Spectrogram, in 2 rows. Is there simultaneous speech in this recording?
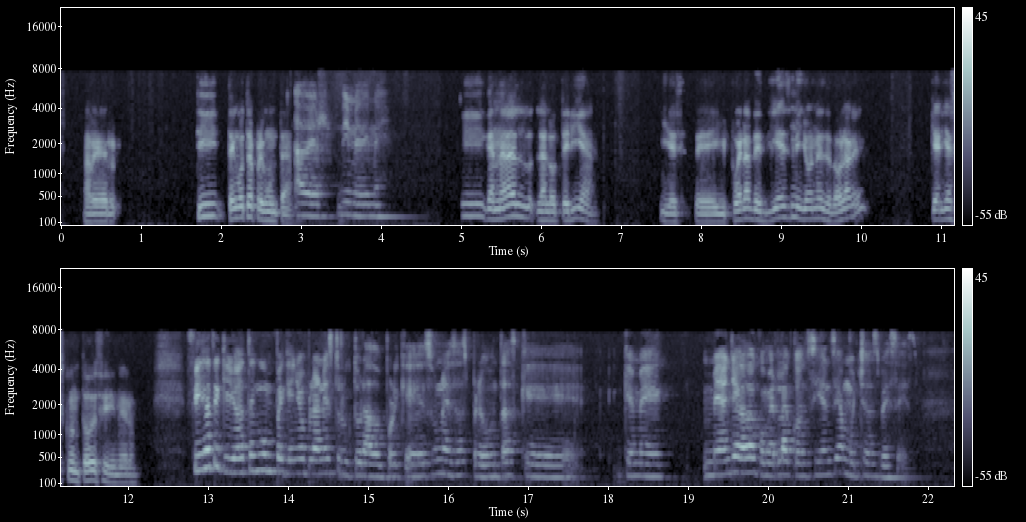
No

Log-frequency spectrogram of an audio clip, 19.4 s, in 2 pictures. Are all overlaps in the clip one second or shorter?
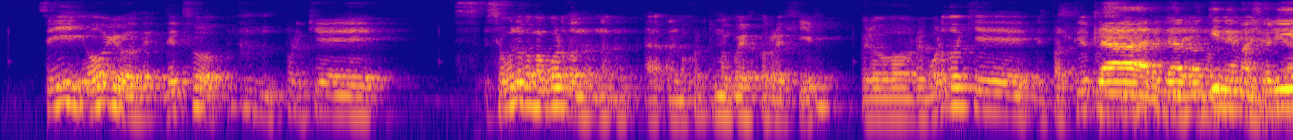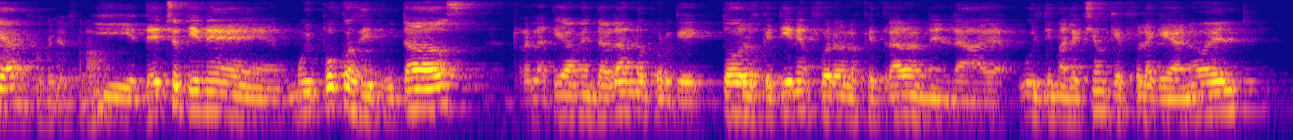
No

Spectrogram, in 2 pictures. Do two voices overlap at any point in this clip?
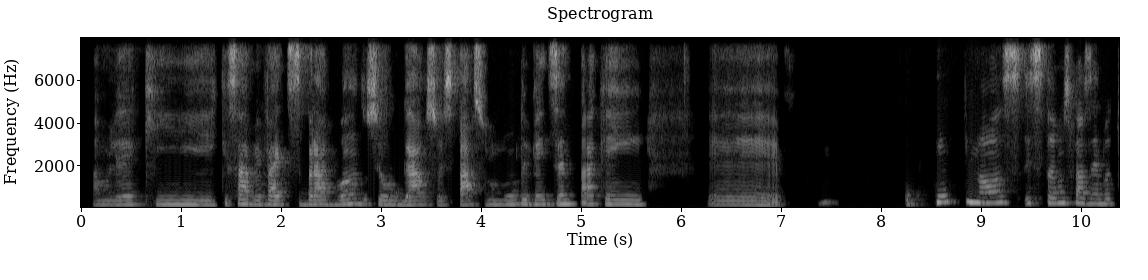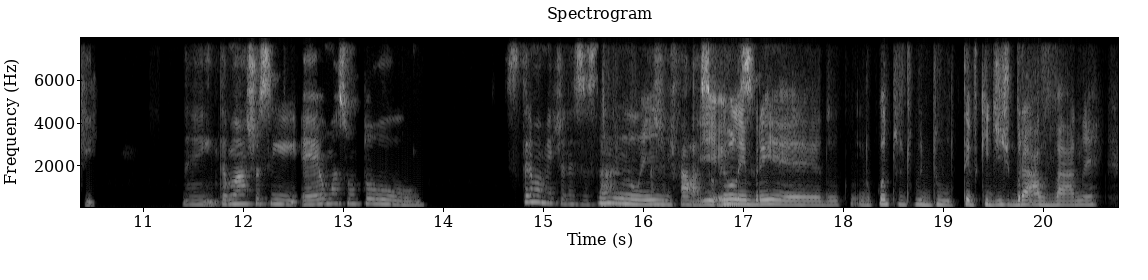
Yes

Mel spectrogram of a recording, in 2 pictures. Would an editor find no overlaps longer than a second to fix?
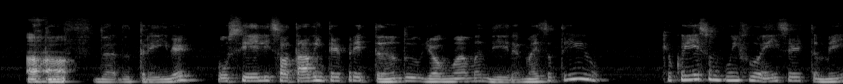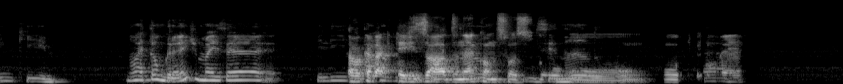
No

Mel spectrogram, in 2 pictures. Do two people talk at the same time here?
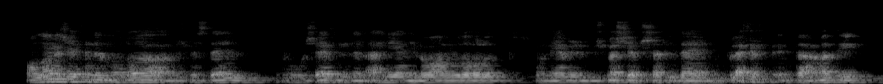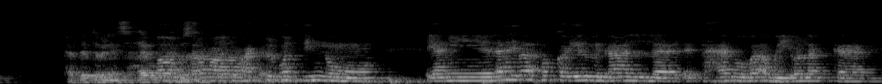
Yes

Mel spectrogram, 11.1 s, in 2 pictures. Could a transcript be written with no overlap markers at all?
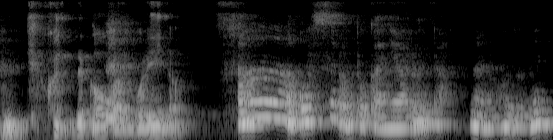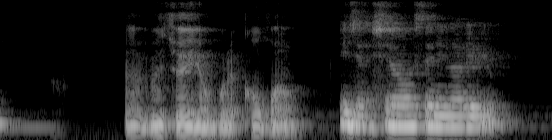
Yes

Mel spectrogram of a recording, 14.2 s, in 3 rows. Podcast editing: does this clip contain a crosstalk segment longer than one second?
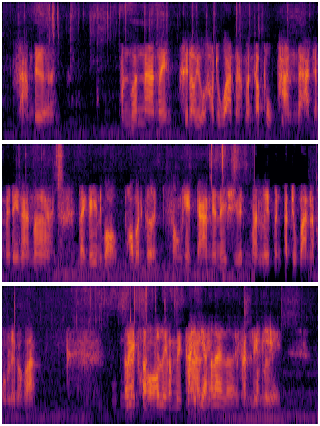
Yes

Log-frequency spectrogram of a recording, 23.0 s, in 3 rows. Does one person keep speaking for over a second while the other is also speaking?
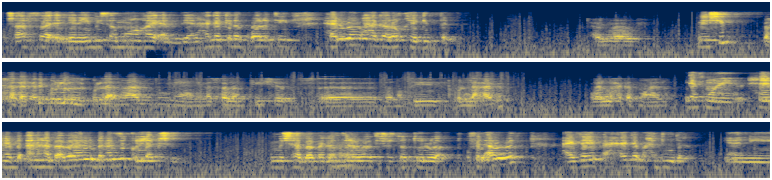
No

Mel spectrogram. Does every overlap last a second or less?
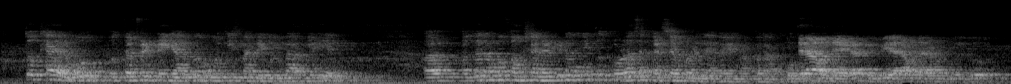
Yes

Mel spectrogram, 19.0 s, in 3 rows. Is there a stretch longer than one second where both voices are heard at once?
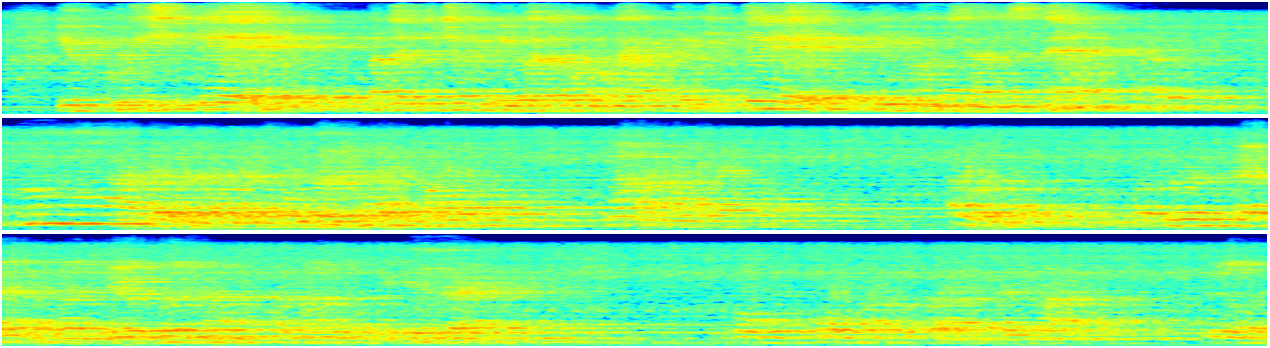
No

